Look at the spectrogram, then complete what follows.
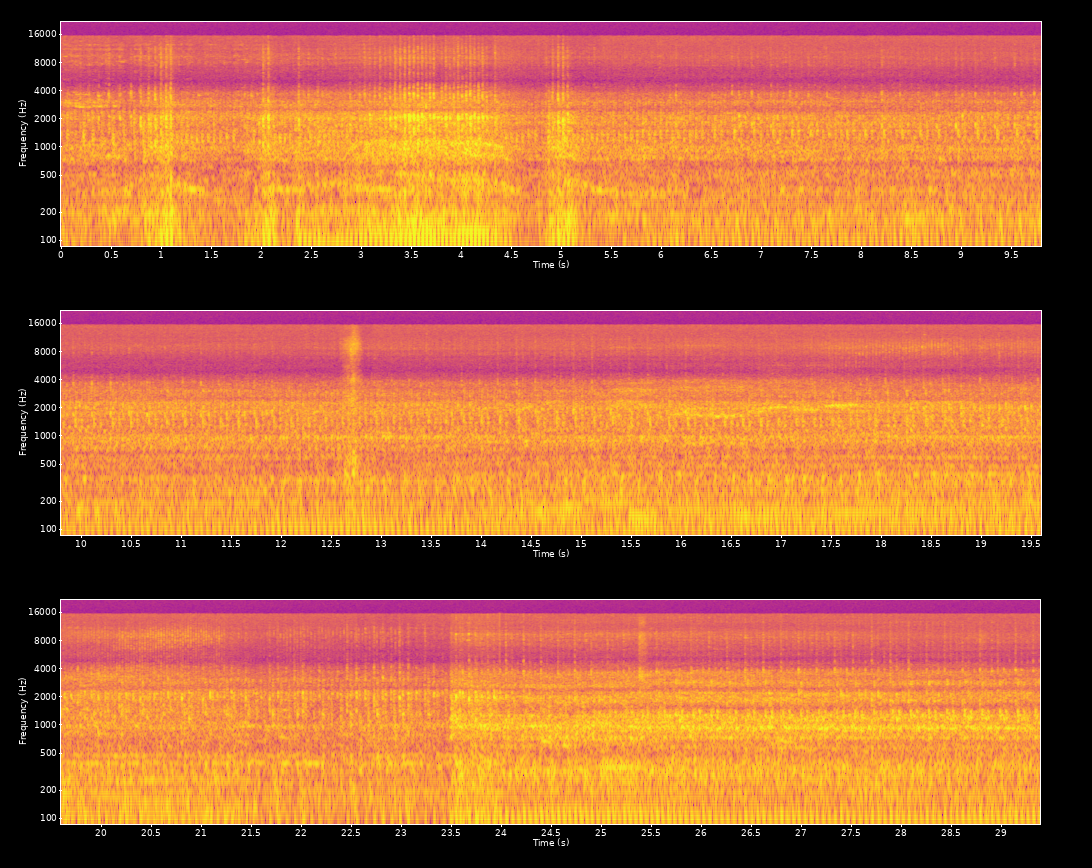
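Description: Farm tractor's diesel engine labouring under a heavy trailer load, with loud uneven surges of throttle in the first few seconds, then running steadily before it picks up again about three quarters of the way through as the rig moves off.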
